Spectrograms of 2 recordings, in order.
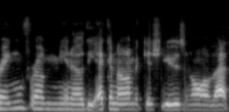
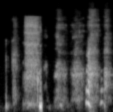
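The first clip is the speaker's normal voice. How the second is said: high breathy laugh; 12 semitones higher than usual. Real, not acted. Laughing at own story.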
